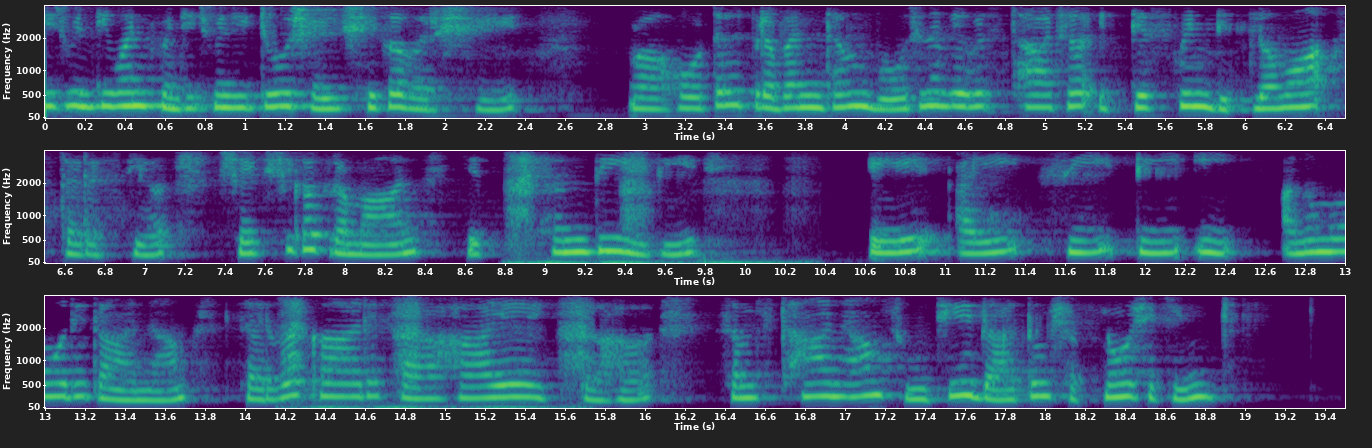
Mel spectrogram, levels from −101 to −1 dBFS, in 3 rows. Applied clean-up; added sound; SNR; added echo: neural mask model DeepFilterNet 3.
